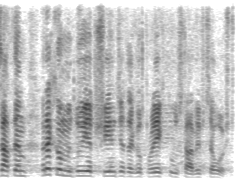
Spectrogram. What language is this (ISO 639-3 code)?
pol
